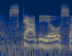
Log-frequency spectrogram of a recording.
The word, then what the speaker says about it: scabiosa: If I have this word scabiosa on the screen, that I-O in the middle, you try not to blend that into scaboisa or something like that.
